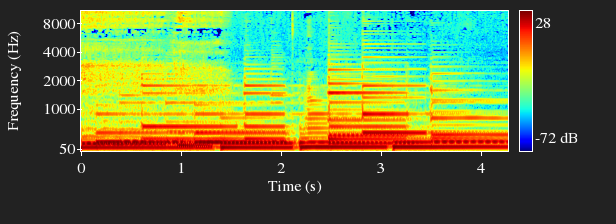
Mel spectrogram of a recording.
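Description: An instrumental passage of a French song with sustained, synth-like chords that shift every second or so, steady and fairly loud throughout, with no singing or talking.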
